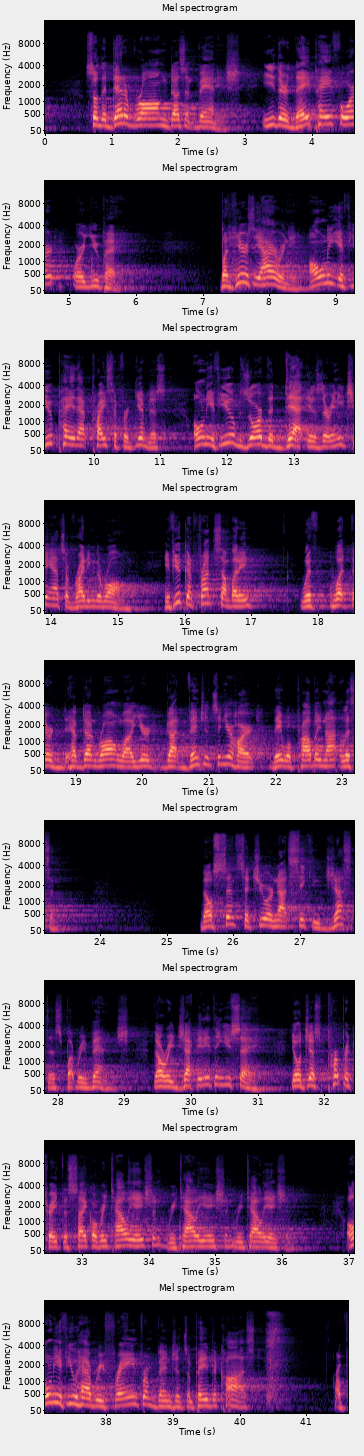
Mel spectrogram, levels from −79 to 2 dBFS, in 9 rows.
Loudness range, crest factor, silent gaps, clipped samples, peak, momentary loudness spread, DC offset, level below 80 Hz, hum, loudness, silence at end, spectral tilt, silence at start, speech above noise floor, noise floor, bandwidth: 5 LU; 20 dB; none; under 0.1%; 0 dBFS; 14 LU; under 0.1%; -56 dBFS; none; -20 LUFS; 0 s; -6.5 dB/octave; 0.65 s; 64 dB; -84 dBFS; 12 kHz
